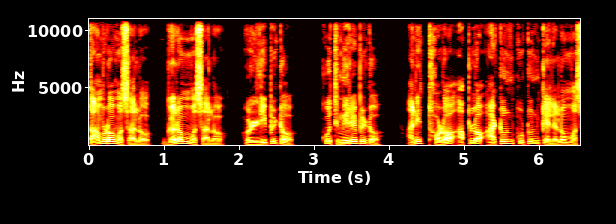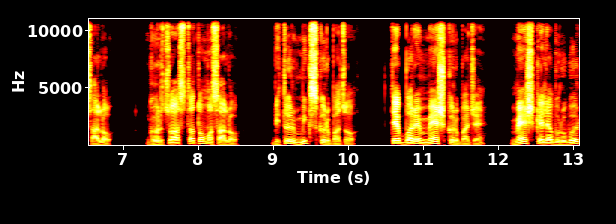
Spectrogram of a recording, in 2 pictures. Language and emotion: Goan Konkani, neutral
